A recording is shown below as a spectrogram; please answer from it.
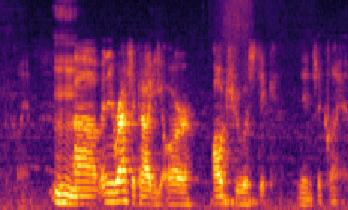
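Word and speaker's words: Arashikage: But he also befriends Tommy Arakishagi. Of that clan, the Arashikagi clan. It's Arashikagi, but I've never been able to say it right.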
